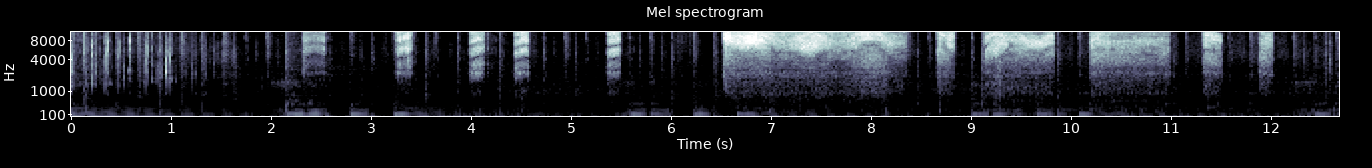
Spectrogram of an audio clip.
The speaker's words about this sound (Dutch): Nee, nou, ik gebruik niet zo heel veel spuitbussen meer. Eigenlijk alleen nog in eh, ja, muurschilderingen, voornamelijk acrylverf. En de alleen nog voor effectjes.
